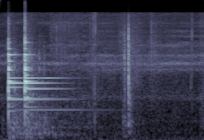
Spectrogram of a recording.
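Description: A sharp knock on metal kitchenware right at the start, ringing briefly with a bright metallic tone that fades within about half a second, then a small click a second later.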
